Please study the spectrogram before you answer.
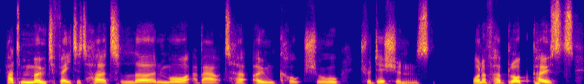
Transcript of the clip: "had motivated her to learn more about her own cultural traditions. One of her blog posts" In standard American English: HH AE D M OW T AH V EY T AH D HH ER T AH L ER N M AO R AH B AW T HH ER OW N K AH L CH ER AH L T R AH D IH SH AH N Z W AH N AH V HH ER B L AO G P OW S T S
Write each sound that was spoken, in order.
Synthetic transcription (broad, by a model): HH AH D M OW T AH V EY T AH D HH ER T AH L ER N M AO R AH B AW T HH ER OW N K AH L CH ER AH L T R AH D IH SH AH N Z W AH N AH V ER B L AO G P OW S T S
